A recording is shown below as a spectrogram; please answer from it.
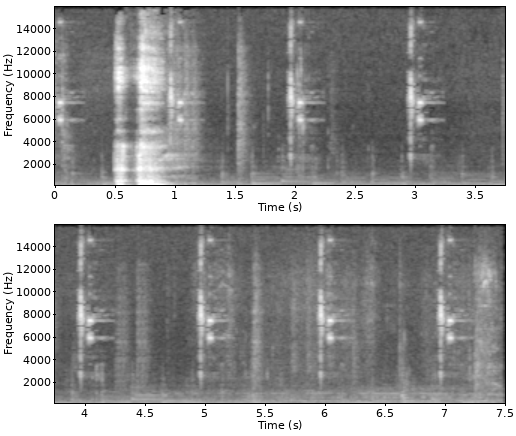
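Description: A single sharp throat clearing near the start, short and forceful, followed by quiet background music, while playing Call of Duty: Mobile.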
